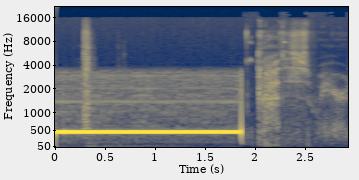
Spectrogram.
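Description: A steady, loud telephone dial tone, as someone starts calling a list of phone numbers, hums for nearly two seconds, then cuts off abruptly, followed by a brief burst of clattering noise and faint muffled sounds.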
